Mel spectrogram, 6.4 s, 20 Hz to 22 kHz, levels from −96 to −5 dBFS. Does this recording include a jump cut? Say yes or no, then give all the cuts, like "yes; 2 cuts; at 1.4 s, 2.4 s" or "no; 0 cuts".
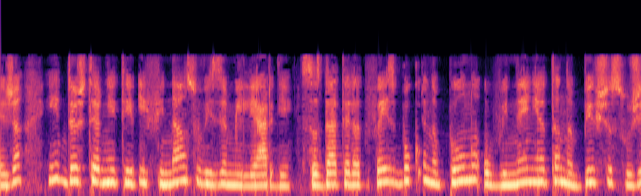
yes; 4 cuts; at 1.4 s, 2.1 s, 3.6 s, 4.2 s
